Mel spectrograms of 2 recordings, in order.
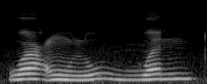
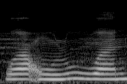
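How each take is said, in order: First: The doubled 'w' is held softly but clearly. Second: The doubled 'w' is barely heard at all. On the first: The speaker calls it right. "tetap lembut dibacanya" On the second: The speaker calls it wrong. "tidak terlihat wawnya ini ada tasdidnya atau tidak"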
